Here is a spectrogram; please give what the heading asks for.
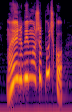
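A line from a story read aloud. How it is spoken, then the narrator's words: Excited question. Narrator (Russian): Взволнованно спрашиваю я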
